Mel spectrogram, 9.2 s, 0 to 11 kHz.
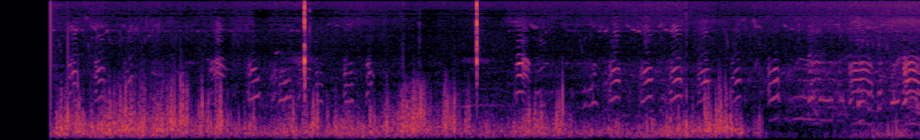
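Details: Ruddy shelducks fighting at Arucas, Gran Canaria, on 13 February 2021: loud nasal honks with rising-falling harmonics repeated rapidly, overlapping one another amid heavy splashing and scuffling noise.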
